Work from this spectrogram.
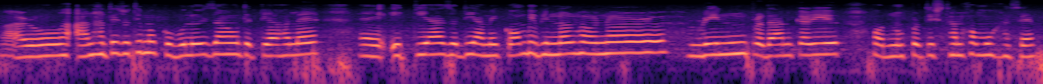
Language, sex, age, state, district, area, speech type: Assamese, female, 45-60, Assam, Darrang, rural, spontaneous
